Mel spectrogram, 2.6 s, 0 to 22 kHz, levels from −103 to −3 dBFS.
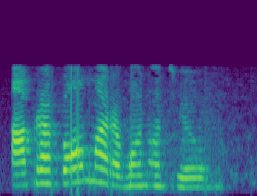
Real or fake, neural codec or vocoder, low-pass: fake; vocoder, 44.1 kHz, 80 mel bands, Vocos; 5.4 kHz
